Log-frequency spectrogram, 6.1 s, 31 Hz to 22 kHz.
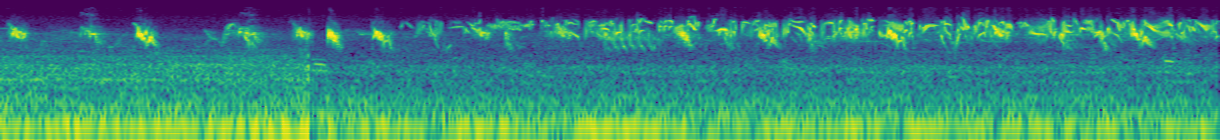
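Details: Garden in Přerov, Czech Republic, 19 March 2020: Eurasian tree sparrows claim nest boxes. Several separate loud chirps open the stretch, then a continuous, fast jumble of high twitters and chirps from several birds follows.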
